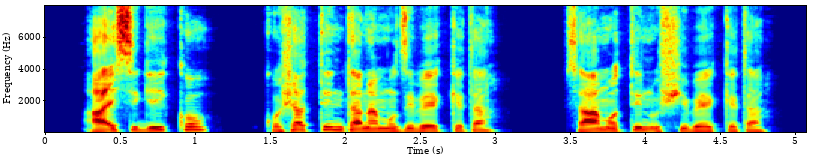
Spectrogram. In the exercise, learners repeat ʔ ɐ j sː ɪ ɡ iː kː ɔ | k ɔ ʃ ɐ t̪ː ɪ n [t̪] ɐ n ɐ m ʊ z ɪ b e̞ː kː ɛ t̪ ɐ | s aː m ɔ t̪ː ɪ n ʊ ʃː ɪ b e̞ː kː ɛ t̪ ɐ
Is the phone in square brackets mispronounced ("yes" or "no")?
no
